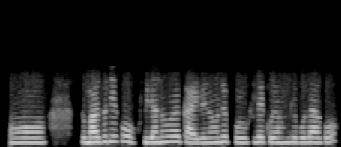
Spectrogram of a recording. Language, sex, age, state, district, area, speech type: Assamese, female, 18-30, Assam, Dhemaji, rural, conversation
